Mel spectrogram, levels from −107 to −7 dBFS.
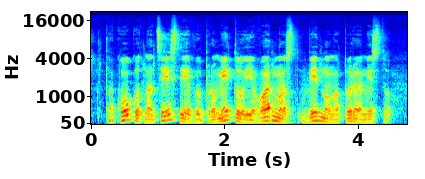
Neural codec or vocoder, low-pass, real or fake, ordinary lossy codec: vocoder, 44.1 kHz, 128 mel bands, Pupu-Vocoder; 19.8 kHz; fake; none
